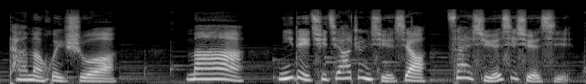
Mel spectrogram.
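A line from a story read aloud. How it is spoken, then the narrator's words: Laughing. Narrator (Chinese): 我笑着说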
